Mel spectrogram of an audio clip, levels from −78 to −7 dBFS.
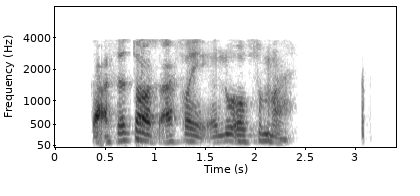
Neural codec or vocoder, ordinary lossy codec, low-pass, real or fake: codec, 16 kHz, 2 kbps, X-Codec, HuBERT features, trained on general audio; AAC, 16 kbps; 7.2 kHz; fake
